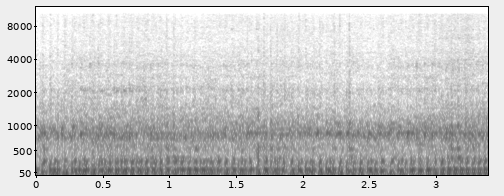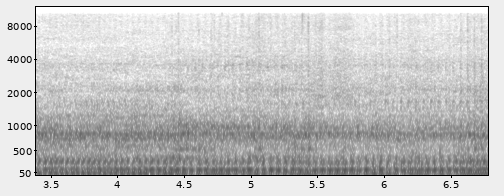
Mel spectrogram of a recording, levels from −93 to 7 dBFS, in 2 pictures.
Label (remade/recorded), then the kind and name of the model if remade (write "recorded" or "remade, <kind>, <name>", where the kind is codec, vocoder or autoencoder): recorded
